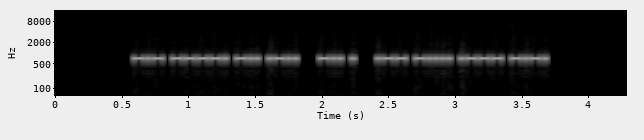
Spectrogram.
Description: Morse code, heard as a keyed tone, about 50 wpm, 700 Hz. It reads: K9DL DE W6JC
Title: USA Callsign DE Callsign - 4 Characters - 50wpm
